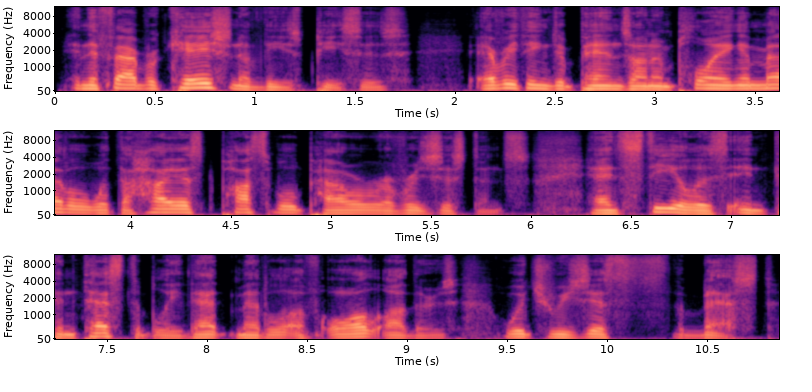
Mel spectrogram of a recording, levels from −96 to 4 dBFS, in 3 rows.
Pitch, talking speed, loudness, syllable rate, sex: 115 Hz, 175 wpm, -19 LUFS, 5.7 syllables/s, male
